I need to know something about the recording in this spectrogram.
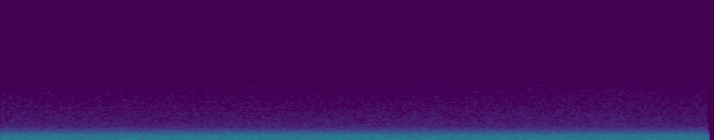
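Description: Wind blows steadily with a low, rushing sound outdoors.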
